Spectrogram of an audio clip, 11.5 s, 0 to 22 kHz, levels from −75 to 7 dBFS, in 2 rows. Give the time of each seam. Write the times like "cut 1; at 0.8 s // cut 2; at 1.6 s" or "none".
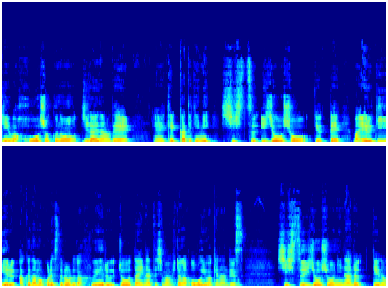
none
